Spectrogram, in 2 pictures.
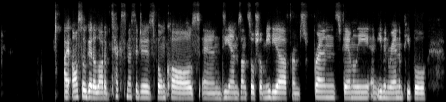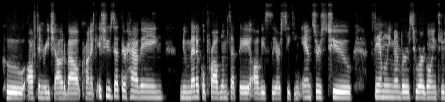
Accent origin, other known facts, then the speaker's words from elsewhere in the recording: Miami, Florida, United States; moved away as an adult; also born or lived in North Carolina; now in New York City, United States; I grew up in Miami. I'm 100% Cuban, but of course I am slightly Americanized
